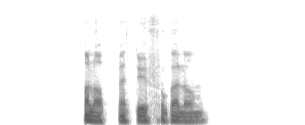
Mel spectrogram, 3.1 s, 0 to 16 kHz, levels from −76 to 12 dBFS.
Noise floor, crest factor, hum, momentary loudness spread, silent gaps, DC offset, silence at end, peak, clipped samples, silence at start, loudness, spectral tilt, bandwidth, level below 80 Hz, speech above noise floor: under -90 dBFS; 22 dB; none; 7 LU; none; under 0.1%; 1 s; -8 dBFS; under 0.1%; 0.85 s; -28 LUFS; -8 dB/octave; 10.5 kHz; -40 dBFS; over 64 dB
